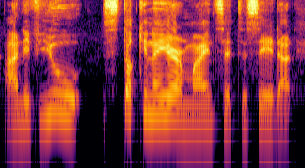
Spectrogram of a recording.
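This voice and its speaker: Jamaican man on a panel, high voice, dry sound, keeps cutting in with hold on hold on. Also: lively intonation, a little slow, dry recording. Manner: cuts in, argumentative, repeats words. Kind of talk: heated panel debate.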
